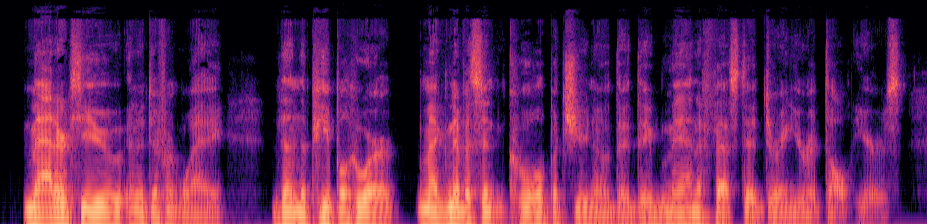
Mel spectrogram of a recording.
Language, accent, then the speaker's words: English; Buffalo, New York, United States; I am that 12-year-old kid from Buffalo. And I said, "No, I didn't, but I'm from Buffalo."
